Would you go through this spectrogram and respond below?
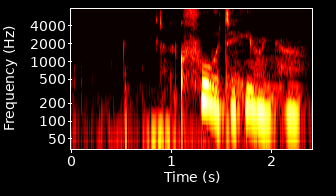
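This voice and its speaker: A woman playing an elegant, macabre aristocratic lady in a whispered ASMR roleplay, breathy, languid and serenely gracious. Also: deep voice, lively intonation, mellow, full character voice. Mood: gracious, darkly pleased. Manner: slow, languid, genteel.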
